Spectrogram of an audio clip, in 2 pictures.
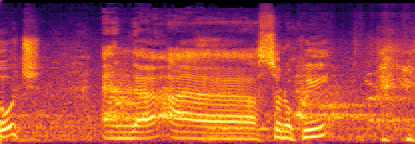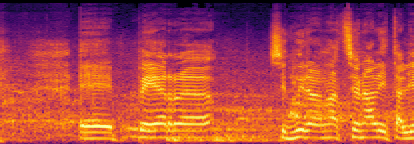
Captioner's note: speaks in Italian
